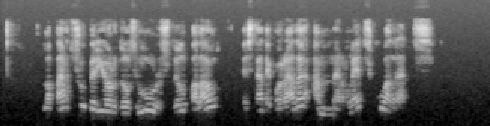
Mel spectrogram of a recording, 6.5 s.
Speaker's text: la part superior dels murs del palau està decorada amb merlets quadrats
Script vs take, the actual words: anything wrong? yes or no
no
